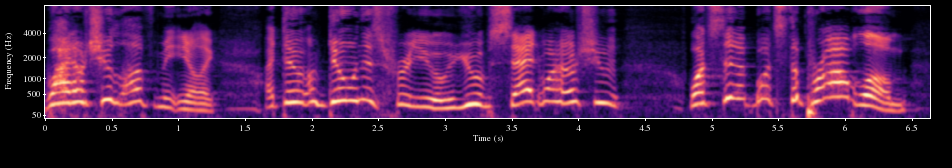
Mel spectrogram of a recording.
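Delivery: shrill, very high, loud yelling. Retelling a story where a character yells at a dog in a park, imitating someone yelling. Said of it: "Lisa starts yelling at Prince the dog".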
